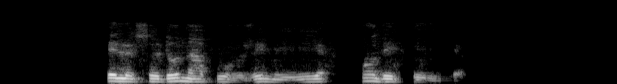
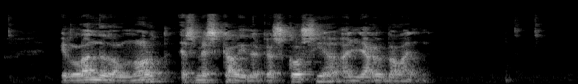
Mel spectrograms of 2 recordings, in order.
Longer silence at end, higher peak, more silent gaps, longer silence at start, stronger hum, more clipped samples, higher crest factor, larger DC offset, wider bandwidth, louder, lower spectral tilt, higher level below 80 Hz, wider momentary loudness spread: first, 1.55 s vs 0.4 s; about the same, -2 dBFS vs -2 dBFS; first, 3.38-3.61 s vs none; first, 1.1 s vs 0.1 s; neither; neither; about the same, 18 dB vs 22 dB; neither; second, 7.2 kHz vs 11.5 kHz; about the same, -19 LUFS vs -21 LUFS; first, -9.5 dB/octave vs -2.5 dB/octave; about the same, -60 dBFS vs -60 dBFS; first, 17 LU vs 12 LU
